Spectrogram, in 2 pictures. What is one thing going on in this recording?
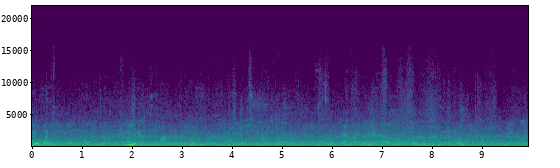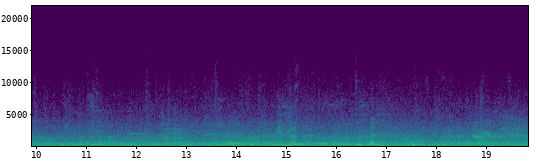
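A crowd of people chatters in a busy pedestrian street outdoors.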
